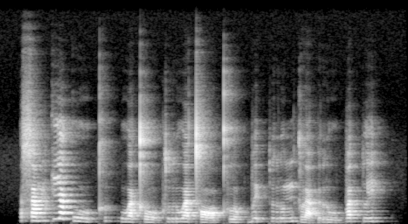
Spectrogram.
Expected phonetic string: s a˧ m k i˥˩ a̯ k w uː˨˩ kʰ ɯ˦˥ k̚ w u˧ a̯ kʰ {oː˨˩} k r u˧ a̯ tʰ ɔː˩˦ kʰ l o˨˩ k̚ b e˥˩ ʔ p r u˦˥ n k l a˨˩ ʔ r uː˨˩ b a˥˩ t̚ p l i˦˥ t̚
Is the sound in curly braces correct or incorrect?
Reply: correct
